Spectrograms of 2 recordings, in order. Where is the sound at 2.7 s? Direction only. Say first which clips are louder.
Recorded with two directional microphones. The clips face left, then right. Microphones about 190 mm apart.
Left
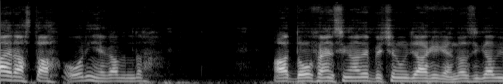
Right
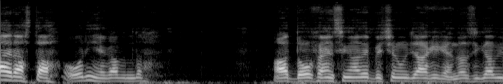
Right 1 dB; 25° right (ahead or behind); by 5.0 s 5° right (ahead or behind).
